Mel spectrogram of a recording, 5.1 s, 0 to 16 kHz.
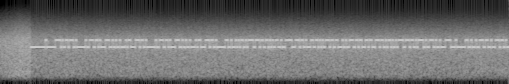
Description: RTTY (75 baud, 850 Hz shift), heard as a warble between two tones, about 2550 Hz centre, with radio static. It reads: AGN? AGN? PSE RPT UR CALL DE EA9PAP …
